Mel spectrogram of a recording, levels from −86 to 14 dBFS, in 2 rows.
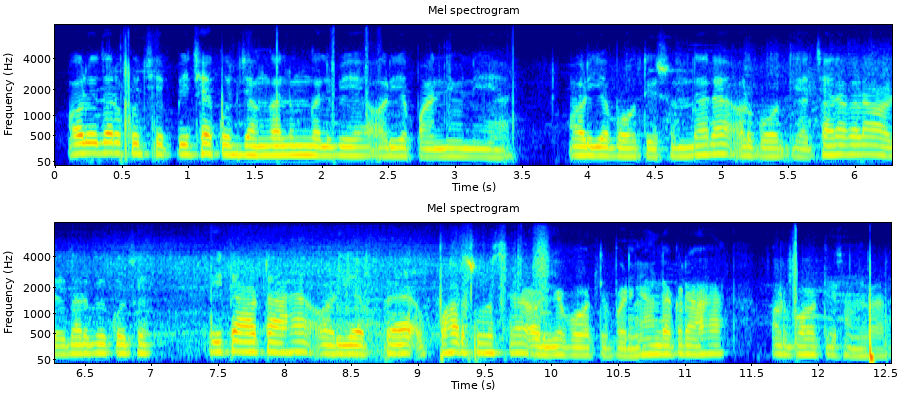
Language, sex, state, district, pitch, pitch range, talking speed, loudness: Hindi, male, Bihar, Saharsa, 140 Hz, 130-155 Hz, 225 wpm, -25 LUFS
